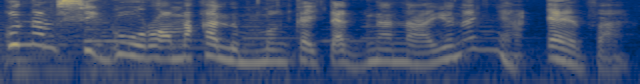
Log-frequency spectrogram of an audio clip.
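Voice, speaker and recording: An actress with an Ilocano accent playing a greedy, bossy middle-aged aunt in a radio drama. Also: female voice, fairly high pitch, huge pitch swings, fairly quick, pushed and bright, soft background music, heavily acted. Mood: coaxing, sly. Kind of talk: Philippine radio drama acting.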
